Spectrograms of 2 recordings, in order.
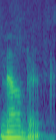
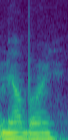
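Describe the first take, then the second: First: It is said with an Australian pronunciation. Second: It is said with an American pronunciation.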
